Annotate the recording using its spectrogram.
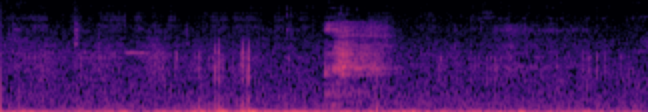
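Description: Low rumble of wind and movement on the microphone of a climber's body-worn camera, with a few small knocks and a short hiss a little over a second in.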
